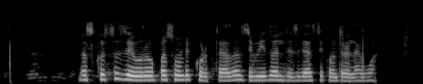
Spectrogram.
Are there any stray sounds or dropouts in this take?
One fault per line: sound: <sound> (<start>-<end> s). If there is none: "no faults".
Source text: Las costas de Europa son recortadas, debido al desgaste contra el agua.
no faults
